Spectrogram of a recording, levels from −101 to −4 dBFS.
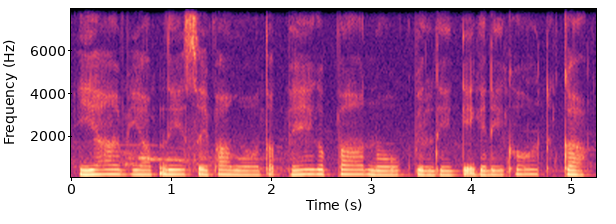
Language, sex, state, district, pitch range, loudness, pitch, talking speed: Garo, female, Meghalaya, West Garo Hills, 190-210 Hz, -17 LUFS, 200 Hz, 90 wpm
